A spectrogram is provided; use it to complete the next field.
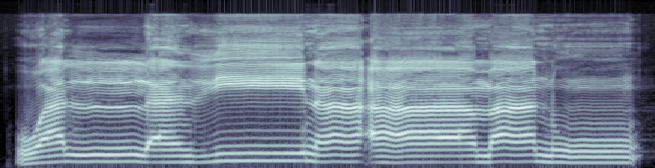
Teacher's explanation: Setiap ada a, i atau u yang dibaca panjang disebut bacaan mad badal. Panjangkan a ini dua harakat.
